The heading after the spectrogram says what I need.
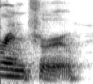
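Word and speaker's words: Ehrentreu: tonight we have a Barbara Arentree? Arentree. Arentree. See, Arentree. Arentree. Arentree. Arentree. Correct. Okay, she can say it better than me cuz it's her name.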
